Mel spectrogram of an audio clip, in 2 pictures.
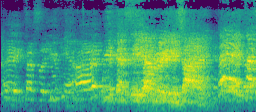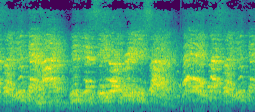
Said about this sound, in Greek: Εργαζόμενοι στα εργοστάσια της βιομηχανίας ηλεκτρικών αυτοκινήτων Τέσλα διαμαρτύρονται για τις συνθήκες εργασίας, φωνάζοντας το σύνθημα «Τέσλα, δεν μπορείς να κρυφτείς, βλέπουμε την στη πλευρά σου».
